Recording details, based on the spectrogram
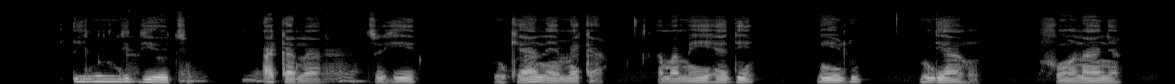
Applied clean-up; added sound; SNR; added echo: neural mask model Resemble Enhance denoiser.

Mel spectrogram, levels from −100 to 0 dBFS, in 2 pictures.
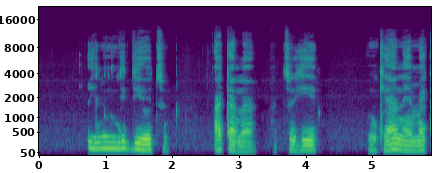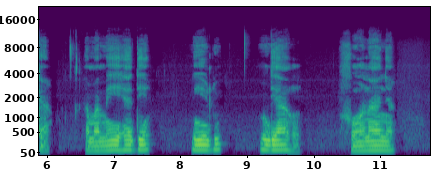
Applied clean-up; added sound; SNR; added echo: none; none; none; none.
